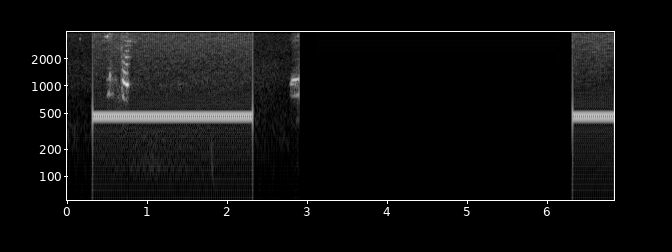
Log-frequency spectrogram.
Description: Ringback tone (North America), 440 + 480 Hz.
